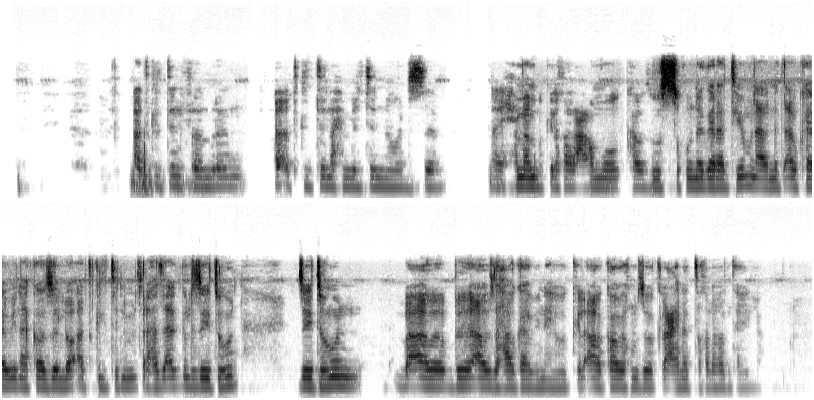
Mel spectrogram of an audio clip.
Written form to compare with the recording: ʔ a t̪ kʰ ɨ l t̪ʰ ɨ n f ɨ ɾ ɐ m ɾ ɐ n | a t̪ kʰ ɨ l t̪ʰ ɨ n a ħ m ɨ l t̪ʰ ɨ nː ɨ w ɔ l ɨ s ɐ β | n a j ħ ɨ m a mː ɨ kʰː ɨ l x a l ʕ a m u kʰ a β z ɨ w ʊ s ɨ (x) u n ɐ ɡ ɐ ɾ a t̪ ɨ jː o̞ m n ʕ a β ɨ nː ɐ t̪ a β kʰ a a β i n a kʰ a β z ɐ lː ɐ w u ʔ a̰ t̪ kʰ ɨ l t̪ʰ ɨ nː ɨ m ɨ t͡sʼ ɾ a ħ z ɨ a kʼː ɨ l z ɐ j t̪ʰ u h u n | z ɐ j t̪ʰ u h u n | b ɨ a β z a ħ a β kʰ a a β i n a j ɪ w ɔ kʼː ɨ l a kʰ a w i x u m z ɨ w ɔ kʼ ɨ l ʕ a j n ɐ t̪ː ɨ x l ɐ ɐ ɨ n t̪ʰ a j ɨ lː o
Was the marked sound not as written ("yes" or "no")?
no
